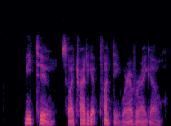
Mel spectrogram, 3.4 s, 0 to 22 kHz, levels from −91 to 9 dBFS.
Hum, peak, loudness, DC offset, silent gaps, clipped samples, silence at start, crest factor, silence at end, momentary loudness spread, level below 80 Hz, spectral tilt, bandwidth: none; -16 dBFS; -36 LUFS; under 0.1%; none; under 0.1%; 0.5 s; 20 dB; 0.2 s; 8 LU; -56 dBFS; -6.5 dB/octave; 7.4 kHz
